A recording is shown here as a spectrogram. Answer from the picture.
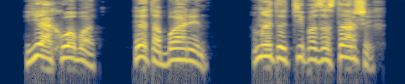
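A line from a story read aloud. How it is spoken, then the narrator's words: Hoarse voice. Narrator (Russian): представился обладатель хриплого голоса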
